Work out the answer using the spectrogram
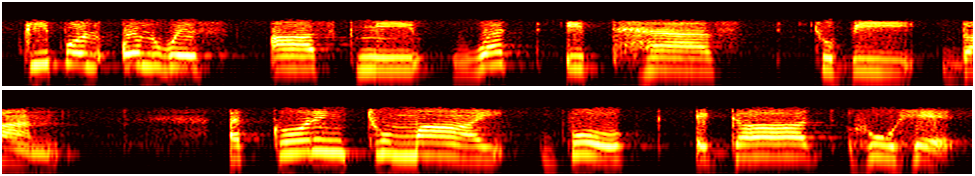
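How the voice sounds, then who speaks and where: A woman from Syria, giving a prepared conference speech as an author, delivering it slowly phrase by phrase. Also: fairly high pitch. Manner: slow, deliberate, phrase-by-phrase delivery. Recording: tinny phone-like sound.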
